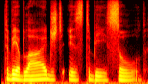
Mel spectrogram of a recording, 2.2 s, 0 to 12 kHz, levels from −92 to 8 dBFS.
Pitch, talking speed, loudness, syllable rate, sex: 120 Hz, 190 wpm, -18 LUFS, 4.3 syllables/s, male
